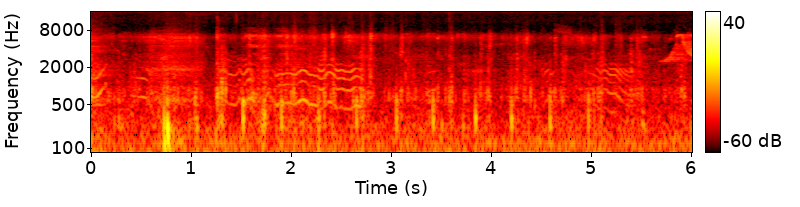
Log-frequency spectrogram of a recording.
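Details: A newborn Siberian Husky puppy, the third born, just delivered and stimulated by its mother, gives thin, wavering squeals with soft human speech and clicks around it.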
